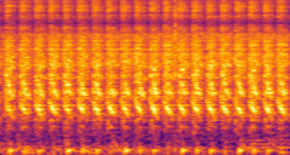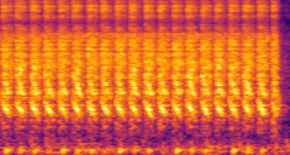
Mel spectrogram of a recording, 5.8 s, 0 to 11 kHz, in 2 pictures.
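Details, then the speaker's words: 1996 Suzuki Bandit 600 engine in a 1996 Polaris Sportsman 500 quad, first start after carb cleaning and pod filters, on choke: choppy, pulsing, rough run at about 3.5 beats a second. Owner expects the jetting is wrong for the pod filters. "I can't believe it. It sounds so different."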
